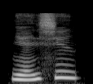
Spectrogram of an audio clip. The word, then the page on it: 年薪: nián xīn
